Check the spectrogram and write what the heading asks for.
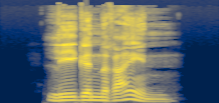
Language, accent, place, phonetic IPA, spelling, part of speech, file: German, Germany, Berlin, [ˌleːɡn̩ ˈʁaɪ̯n], legen rein, verb, De-legen rein.ogg
- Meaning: inflection of reinlegen: 1. first/third-person plural present 2. first/third-person plural subjunctive I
